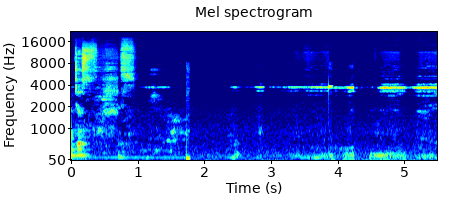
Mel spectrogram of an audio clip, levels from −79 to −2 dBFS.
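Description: At 0.65–0.71 s, 1.72–1.78 s and 3.86–3.93 s the speech breaks into a short chirp, squawk, click or hole from damaged data in a compressed stream. Corrupted bytes make the decoder misread frames, lose sync and hunt for the next valid header.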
